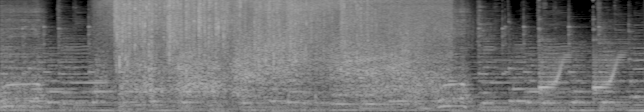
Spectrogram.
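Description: Cartoon water-spray sound effect from a water truck's nozzles, a rushing spray lasting about three and a half seconds, over light children's background music. Springy boing effects come in near the end.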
